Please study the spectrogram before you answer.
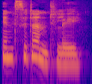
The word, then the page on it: incidentally: British English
